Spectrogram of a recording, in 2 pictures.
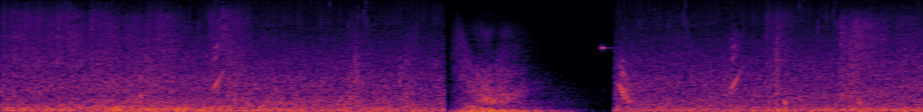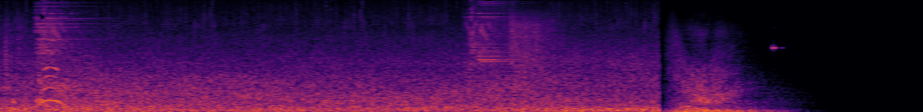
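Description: Wind blows steadily in a storm, with a low rumble.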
